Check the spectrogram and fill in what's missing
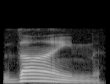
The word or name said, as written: thine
